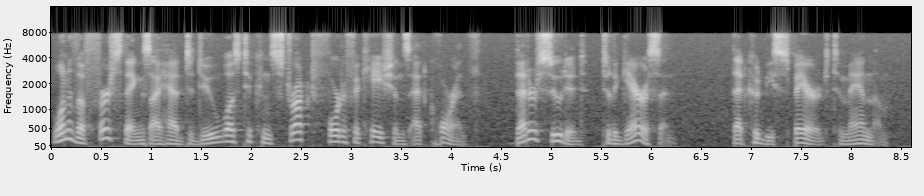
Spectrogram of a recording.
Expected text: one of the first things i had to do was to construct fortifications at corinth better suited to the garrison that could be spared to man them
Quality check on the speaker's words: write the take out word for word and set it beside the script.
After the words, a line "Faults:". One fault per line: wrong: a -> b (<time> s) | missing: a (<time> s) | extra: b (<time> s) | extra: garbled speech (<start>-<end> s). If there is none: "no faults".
one of the first things i had to do was to construct fortifications at corinth better suited to the garrison that could be spared to man them
Faults:
no faults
